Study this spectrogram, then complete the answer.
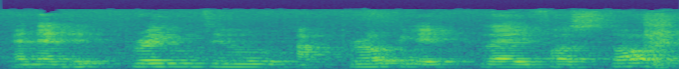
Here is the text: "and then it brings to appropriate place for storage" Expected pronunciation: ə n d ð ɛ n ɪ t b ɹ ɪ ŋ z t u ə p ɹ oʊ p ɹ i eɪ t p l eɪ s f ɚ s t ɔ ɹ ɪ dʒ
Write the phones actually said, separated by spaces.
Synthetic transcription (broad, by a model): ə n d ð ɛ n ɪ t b ɹ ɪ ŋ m t u ə p ɹ oʊ p ɹ i eɪ t p l eɪ f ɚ s t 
